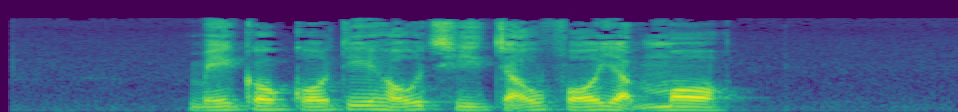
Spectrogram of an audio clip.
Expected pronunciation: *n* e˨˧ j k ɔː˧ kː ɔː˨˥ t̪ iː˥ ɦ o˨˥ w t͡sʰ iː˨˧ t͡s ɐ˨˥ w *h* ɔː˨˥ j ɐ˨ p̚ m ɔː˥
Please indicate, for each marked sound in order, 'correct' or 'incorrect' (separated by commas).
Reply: incorrect, incorrect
